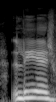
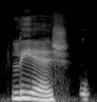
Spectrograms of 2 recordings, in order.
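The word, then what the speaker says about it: Liège: Lege waffle. I've had that before in Belgium and they are amazing. What makes it a I said it wrong. Leaz.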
